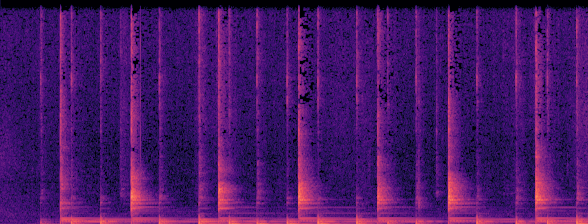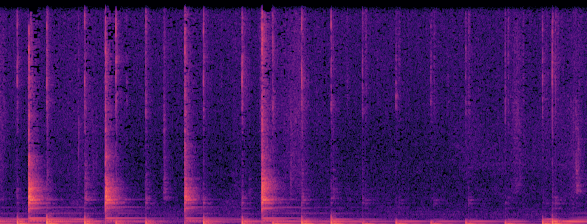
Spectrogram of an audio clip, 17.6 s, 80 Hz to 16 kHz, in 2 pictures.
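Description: Steel Monkey Mystic 7 handpan, tuned D3 with A3, A#3, D4, E4, F4, A4 and C5, played with the fingers. Sharp strikes come in a steady rhythmic run of about two to three a second, starting about half a second in. Each note rings on under the next, with a deep low hum beneath the melody, and the last notes ring out near the end.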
